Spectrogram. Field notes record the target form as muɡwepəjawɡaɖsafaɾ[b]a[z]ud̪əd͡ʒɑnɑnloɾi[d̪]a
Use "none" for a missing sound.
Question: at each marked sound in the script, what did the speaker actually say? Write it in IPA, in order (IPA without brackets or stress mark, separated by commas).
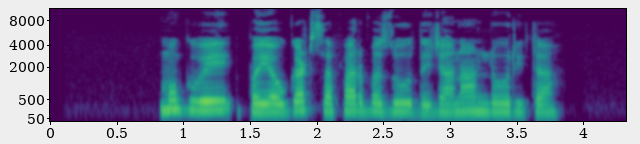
b, z, t̪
